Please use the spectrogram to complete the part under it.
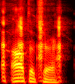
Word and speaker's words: Altucher: Hey, but the real way to pronounce it is Altucher fast. Altucher.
